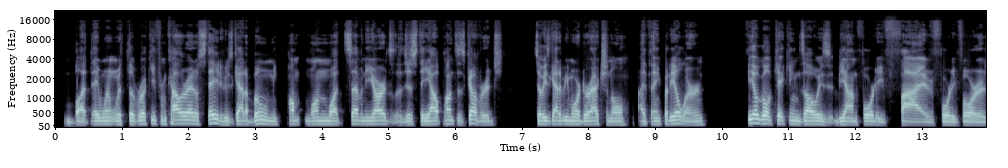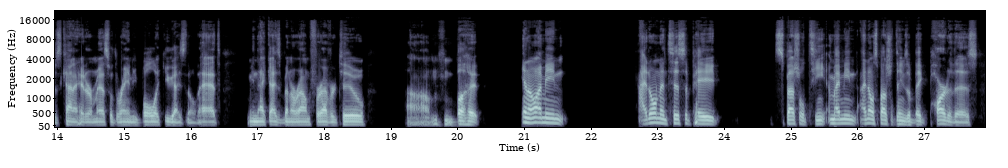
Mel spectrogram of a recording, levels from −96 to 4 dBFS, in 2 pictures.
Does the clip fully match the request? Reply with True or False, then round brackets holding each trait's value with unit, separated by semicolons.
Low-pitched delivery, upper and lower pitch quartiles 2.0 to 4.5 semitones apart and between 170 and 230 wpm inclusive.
True (110 Hz; 3.7 semitones; 185 wpm)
